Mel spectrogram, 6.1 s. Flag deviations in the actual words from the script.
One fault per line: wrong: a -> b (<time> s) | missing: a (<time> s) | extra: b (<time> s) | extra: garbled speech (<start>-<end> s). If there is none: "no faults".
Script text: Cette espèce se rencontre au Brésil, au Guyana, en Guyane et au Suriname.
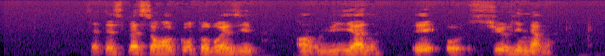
missing: au Guyana (2.6 s)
